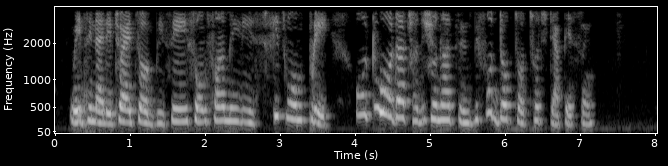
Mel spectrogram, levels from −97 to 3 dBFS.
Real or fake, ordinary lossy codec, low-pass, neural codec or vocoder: real; none; 3.6 kHz; none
